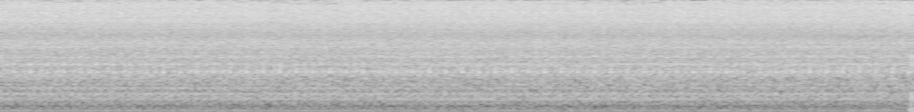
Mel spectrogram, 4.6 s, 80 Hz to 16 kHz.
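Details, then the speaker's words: GM Ecotec 1.4L turbo (Cruze/Sonic), warm idle, code P0171: faint airy whistle at PCV orifice port, vacuum leaking through failed PCV diaphragm in camshaft cover; fix is replacing camshaft cover. "f it's going to be enough if you can hear it some times it's it's really loud you can hear like a whistling noise if you put your finger up there"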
